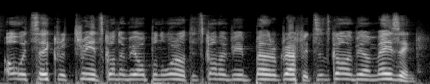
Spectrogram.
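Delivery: sarcastic imitation of hyped fans; mocking fans. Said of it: "Everyone thinks".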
